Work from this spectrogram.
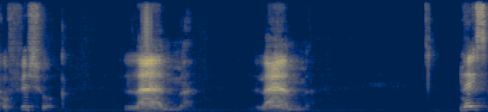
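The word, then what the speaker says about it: ل: letter Lam is shaped like a fish hook lamb lamb next letter would be letter meme meme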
